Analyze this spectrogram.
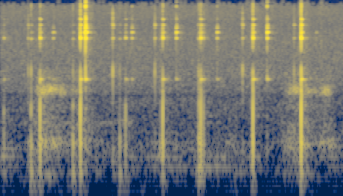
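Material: Glass.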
